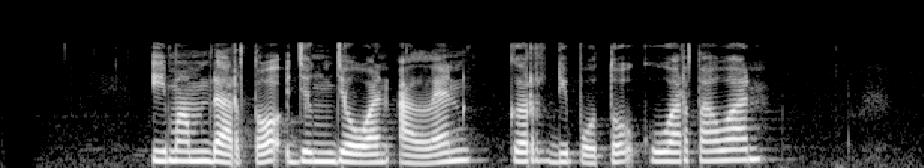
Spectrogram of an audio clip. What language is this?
Sundanese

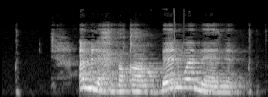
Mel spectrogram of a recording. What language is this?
Kabyle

